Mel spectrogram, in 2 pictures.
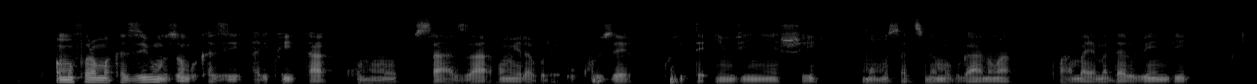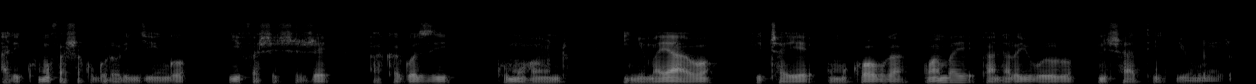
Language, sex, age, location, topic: Kinyarwanda, male, 25-35, Kigali, health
